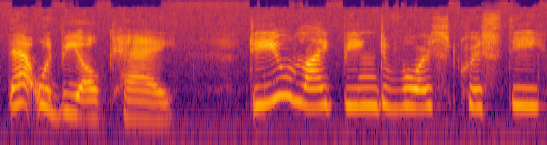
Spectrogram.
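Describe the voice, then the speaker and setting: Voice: extremely high pitch, big pitch swings, a little slow, lo-fi sound, heavily acted. A performer playing a chatty, candid five-year-old girl in an audio drama, childlike and eager. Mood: curious, candid.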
